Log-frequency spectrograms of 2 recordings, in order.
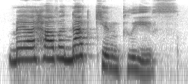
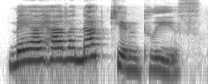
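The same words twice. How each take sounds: First: It is said with a British intonation. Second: It is said with a British intonation.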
